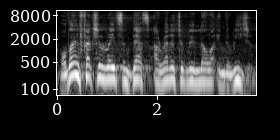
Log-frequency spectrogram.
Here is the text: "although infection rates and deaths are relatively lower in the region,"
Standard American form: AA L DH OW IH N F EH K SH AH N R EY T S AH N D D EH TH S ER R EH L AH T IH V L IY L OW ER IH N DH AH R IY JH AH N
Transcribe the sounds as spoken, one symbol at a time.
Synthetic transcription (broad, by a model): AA L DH OW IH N F EH K SH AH N R EY T S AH N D D EH TH S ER R EH L AH T IH V L IY L OW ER IH N DH AH R IY JH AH N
